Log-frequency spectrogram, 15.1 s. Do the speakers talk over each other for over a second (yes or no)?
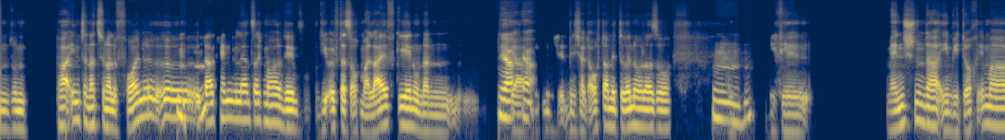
no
